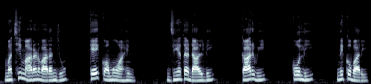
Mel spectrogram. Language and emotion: Sindhi, neutral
